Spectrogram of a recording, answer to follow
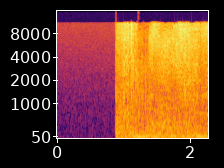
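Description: Near silence, then a little under a second in a sudden loud cinematic boom with heavy bass that carries on as a dense, sustained rumble: the sound effect that opens a film's production-logo sequence.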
